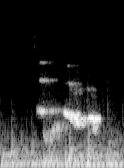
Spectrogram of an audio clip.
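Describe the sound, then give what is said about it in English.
A female puppy whines to be let inside, one drawn-out, high, wavering cry that rises and falls for about a second, over a low steady background hum with no talking. “I'm sorry, I have a puppy and she's crying to come in.”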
